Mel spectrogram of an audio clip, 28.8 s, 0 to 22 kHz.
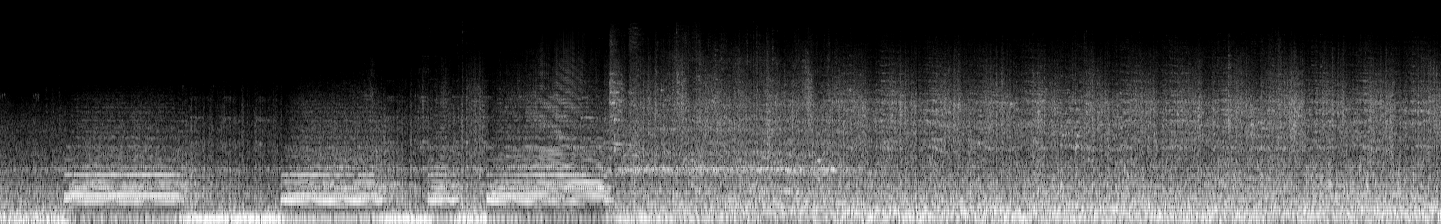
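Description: CSX freight train's locomotive horn sounding the grade-crossing signal, two long blasts, one short and one long, over the low rumble of the approaching GE diesel locomotives. After the horn stops, about twelve seconds in, the ES44AC and ET44AC locomotives pass close by, followed by a long string of covered hopper cars rolling past.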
